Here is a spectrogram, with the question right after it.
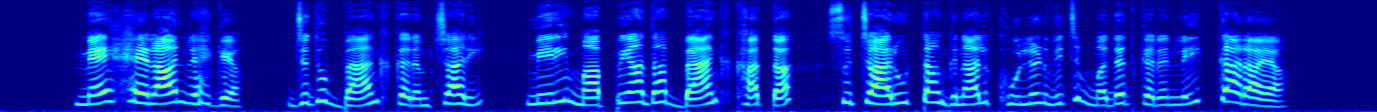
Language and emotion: Punjabi, surprised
